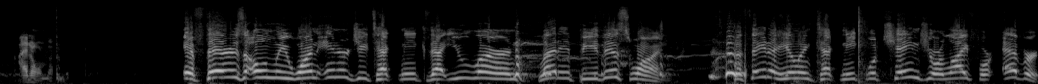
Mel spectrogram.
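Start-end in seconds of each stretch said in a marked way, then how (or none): 1.8-10.4 forceful, very emphatic, exclamatory delivery. Reading a quoted line aloud, very emphatic. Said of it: "I don't know why I'm saying it so emphatically".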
